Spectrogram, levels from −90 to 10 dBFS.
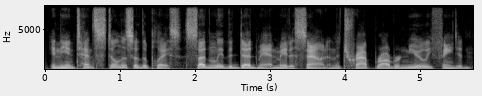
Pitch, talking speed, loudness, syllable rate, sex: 115 Hz, 210 wpm, -19 LUFS, 5.3 syllables/s, male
